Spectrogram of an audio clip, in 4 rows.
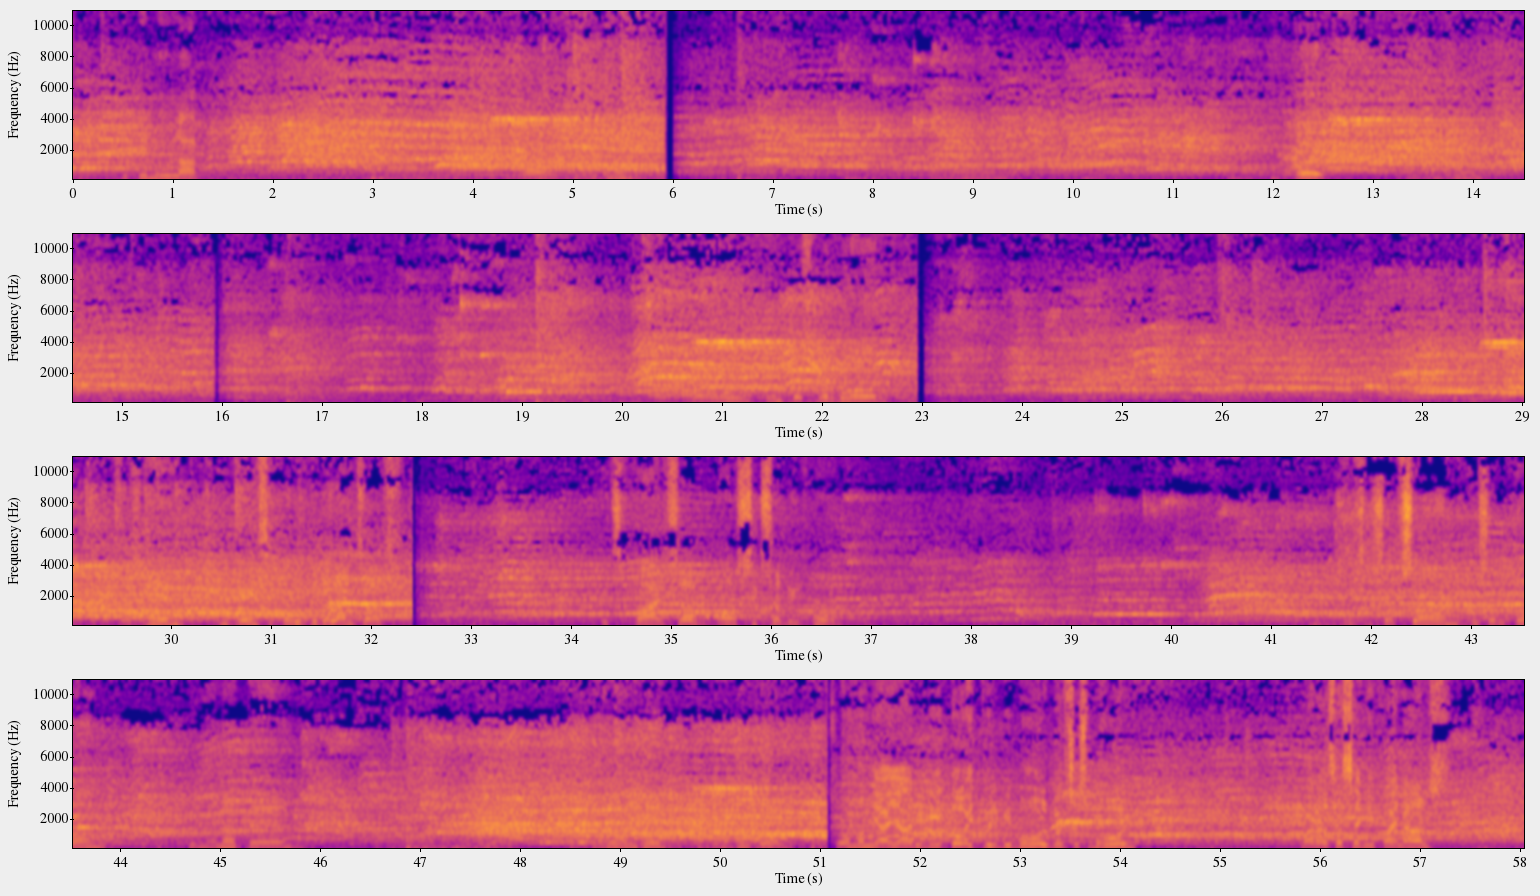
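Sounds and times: people shouting and cheering: 0:00.0 - 0:58.0.

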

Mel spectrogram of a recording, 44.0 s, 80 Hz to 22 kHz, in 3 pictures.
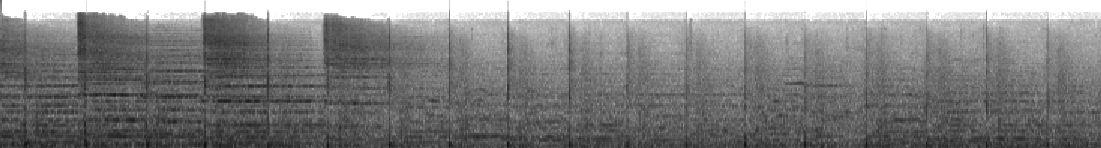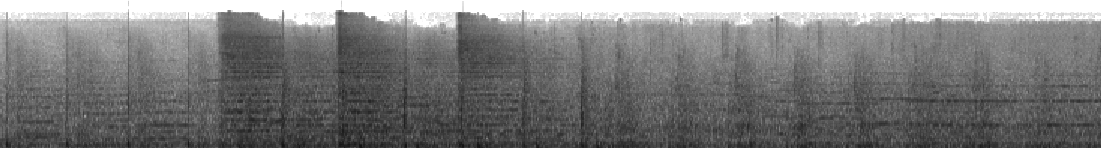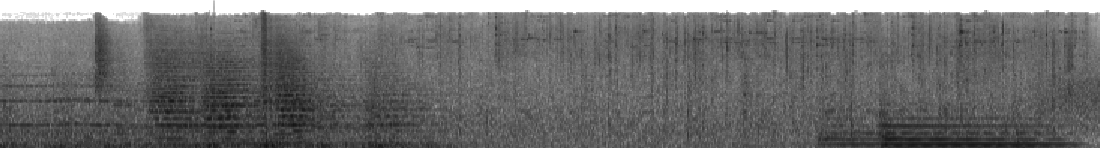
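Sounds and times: brass chords: 0:00.0 - 0:10.4, 0:11.2 - 0:35.4, 0:40.2 - 0:44.0
muffled drum beats: 0:00.0 - 0:30.3, 0:31.2 - 0:35.0, 0:40.3 - 0:44.0
military band funeral march: 0:00.0 - 0:44.0.

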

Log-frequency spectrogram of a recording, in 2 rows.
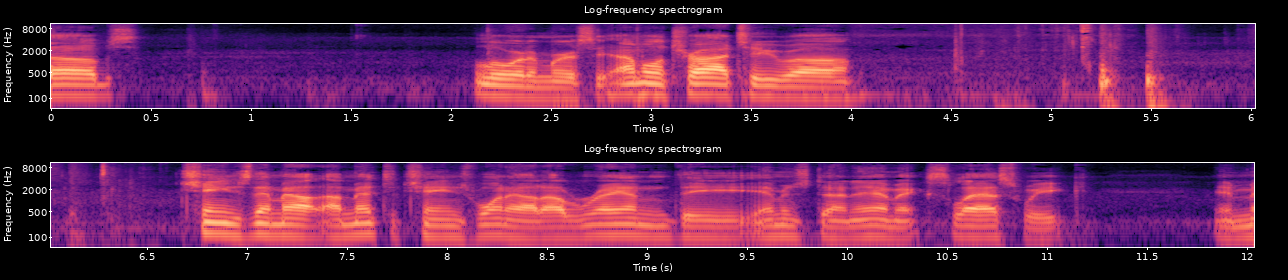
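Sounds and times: footsteps on wooden floor: 0:04.6 - 0:06.3.

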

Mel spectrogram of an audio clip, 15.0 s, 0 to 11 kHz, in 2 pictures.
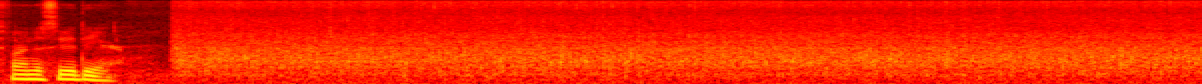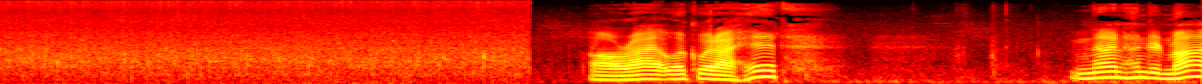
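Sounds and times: creek trickling over rocks: 0:01.0 - 0:10.8.

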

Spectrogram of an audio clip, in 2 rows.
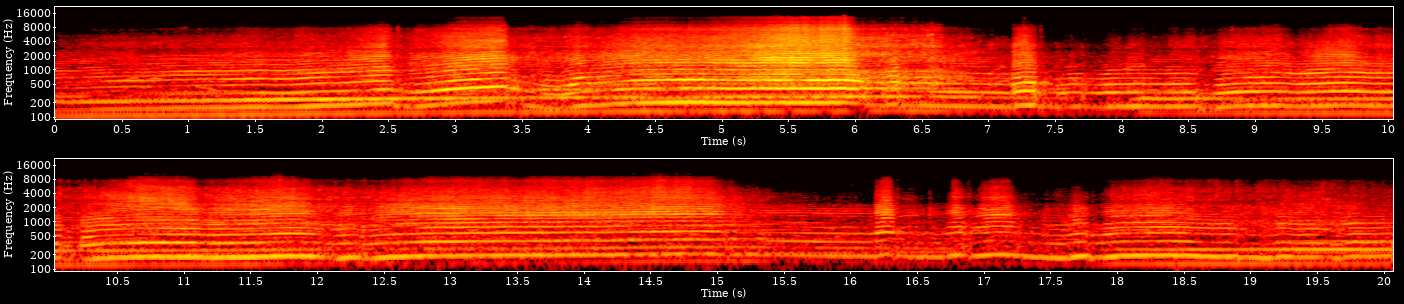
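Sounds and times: racing car engines revving: 0:00.0 - 0:20.0.

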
